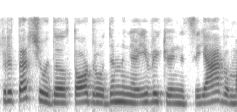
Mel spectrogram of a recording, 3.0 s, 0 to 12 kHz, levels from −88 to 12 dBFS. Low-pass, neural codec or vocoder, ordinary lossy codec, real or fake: 7.2 kHz; codec, 16 kHz, 2 kbps, FunCodec, trained on Chinese and English, 25 frames a second; MP3, 64 kbps; fake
